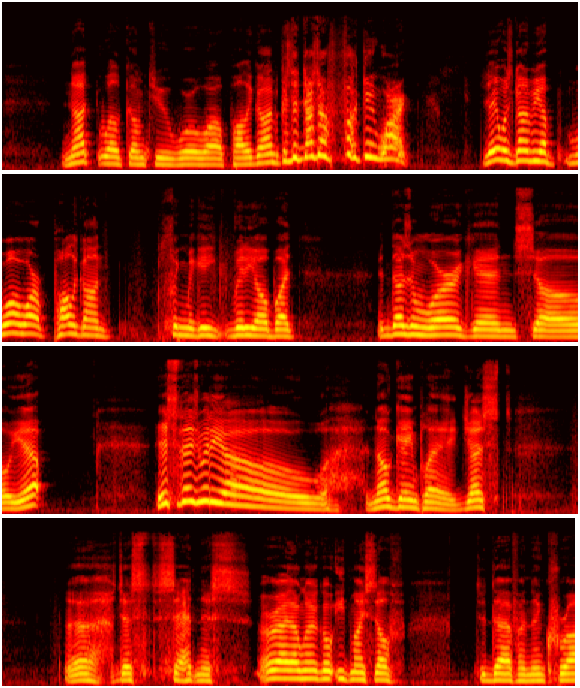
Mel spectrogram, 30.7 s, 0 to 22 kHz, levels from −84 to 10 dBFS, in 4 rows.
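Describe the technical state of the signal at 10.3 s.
At 10.29 s the signal has a block of digital silence lasting about 0.73 ms, which fits a run of 32 samples set to zero. The waveform drops straight to silence and back with no fade, so both edges are sharp discontinuities. Because the gap is so brief, it is heard as a single tick. A waveform shows a tiny flat stretch of silence, and a spectrogram shows a thin vertical broadband streak.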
